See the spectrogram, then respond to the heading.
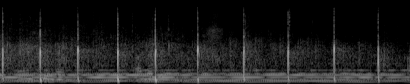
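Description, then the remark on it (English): Sharp claps land in a steady beat, about ten of them, as a round of applause given to God after a prayer, over a held chord of sustained, organ-like tones. No one speaks. “Hey, can we give a round of applause to our God who rose from the dead and is changing lives?”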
